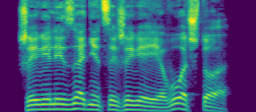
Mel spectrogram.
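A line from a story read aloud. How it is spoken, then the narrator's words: Barked. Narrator (Russian): рявкнул я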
